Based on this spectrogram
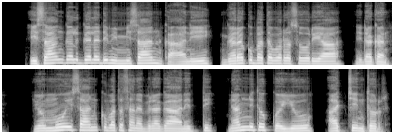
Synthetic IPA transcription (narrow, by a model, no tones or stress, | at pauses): ʔɪsaːŋɡɐlɡɐlɐd̪ɪmɪmːɪsaːŋkɐʔɐniːɡɐɾɐkʼʊbɐt̪ɐwɐrːɐsoːɾɪjaːnɪᶑɐkɐn | jɔmːoːɪsaːŋkʼʊbɐt̪ɐsɐnɐbɪɾɐɡɐʔɐnɪt̪ːɪ | nɐmnɪt̪ɔkːɔɪjːuː | ɐt͡ʃːɪːnt̪ʊrːɛ̥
